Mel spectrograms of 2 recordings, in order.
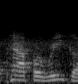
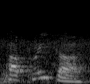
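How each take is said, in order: First: It is said with a Southern pronunciation. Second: It is said without a Southern pronunciation.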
